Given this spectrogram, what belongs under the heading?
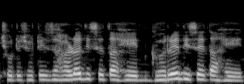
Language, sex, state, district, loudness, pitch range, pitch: Marathi, female, Maharashtra, Solapur, -18 LUFS, 205-230 Hz, 215 Hz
